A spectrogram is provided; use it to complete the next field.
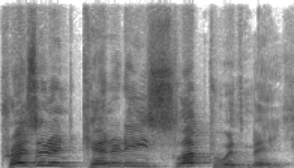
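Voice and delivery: put-on heavy Irish accent. Bookshop worker retelling a caller's first words on the phone: thick Irish brogue. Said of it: "very thick Irish brogue".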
